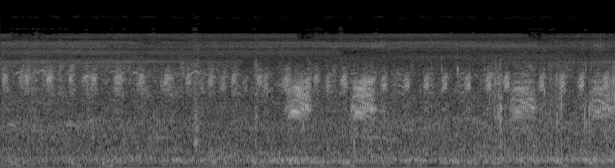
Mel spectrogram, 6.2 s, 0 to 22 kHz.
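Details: In an autumn meadow among shining tall goldenrod in 2014, male and female bull-headed shrikes trade territorial cries: quick high chatters punctuated by harsher, louder screechy bursts over a steady noisy background.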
